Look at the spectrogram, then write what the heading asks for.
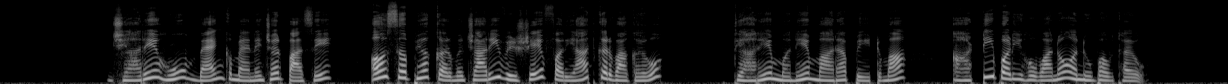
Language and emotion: Gujarati, fearful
